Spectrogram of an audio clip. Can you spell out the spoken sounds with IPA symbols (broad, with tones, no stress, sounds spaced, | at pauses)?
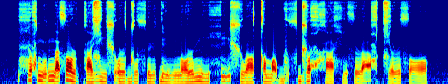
x y˦ ħ n ṵ˦ n a̰˦ θ ɔ˩ ɹ k a˩˧ ʑ i˩˧ ʃ o̰˩ ɹ d u˩˧ θ ɾ y˩˧ ɗ i˩ m n ɔ˩˧ ɹ m i˩˧ h ḭ˦ ʃ u˩ ɹ tˤ ə˦ m ɔ̰˩ b ṵ˩˧ θ d͡ʒ o˦ ħ x a˩˧ x i˩ θ ɹ a̰˩˧ ħ t͡ɕ ə˩˧ ɹ θ ɔ˩˧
